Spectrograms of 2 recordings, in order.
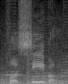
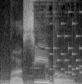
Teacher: The stress is on the middle syllables.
